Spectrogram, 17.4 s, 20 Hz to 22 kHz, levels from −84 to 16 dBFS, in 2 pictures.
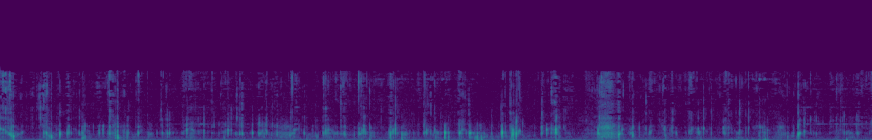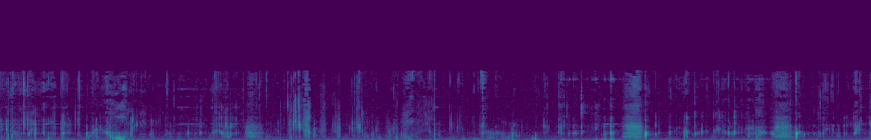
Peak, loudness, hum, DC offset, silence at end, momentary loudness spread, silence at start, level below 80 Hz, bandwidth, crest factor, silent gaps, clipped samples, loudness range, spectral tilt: -12 dBFS; -43 LUFS; none; 0.2%; 0 s; 15 LU; 0 s; -62 dBFS; 11.5 kHz; 32 dB; none; under 0.1%; 7 LU; -4 dB/octave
